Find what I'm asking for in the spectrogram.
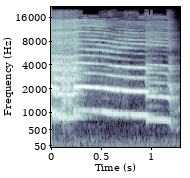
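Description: A rooster at a poultry farm gives one loud, close crow. The call is drawn out and ends with a short trailing note, and nothing else is heard behind it.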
